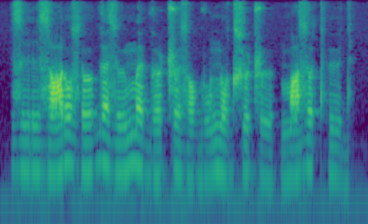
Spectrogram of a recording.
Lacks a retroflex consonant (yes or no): no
